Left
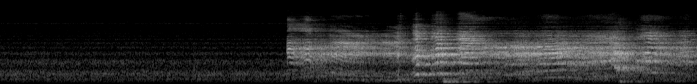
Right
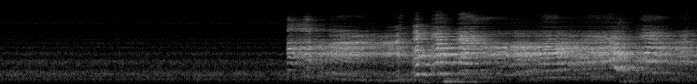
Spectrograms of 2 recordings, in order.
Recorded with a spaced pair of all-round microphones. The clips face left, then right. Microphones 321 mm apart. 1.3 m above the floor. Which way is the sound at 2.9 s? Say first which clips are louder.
Even; 55° right (ahead or behind).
